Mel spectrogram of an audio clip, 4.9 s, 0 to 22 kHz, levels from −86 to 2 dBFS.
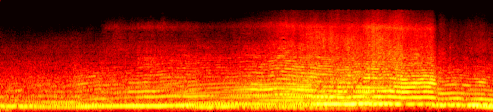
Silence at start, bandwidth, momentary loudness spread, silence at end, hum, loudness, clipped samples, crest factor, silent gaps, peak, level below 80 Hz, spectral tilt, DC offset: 0 s; 15 kHz; 10 LU; 0 s; none; -18 LUFS; under 0.1%; 14 dB; none; -4 dBFS; -54 dBFS; -6 dB/octave; under 0.1%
